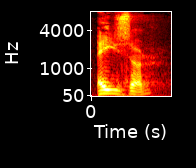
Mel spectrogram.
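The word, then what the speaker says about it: ezer: Helpmeet is this, in Hebrew you'd pronounce it azer, and it really means a perfect opposite.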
